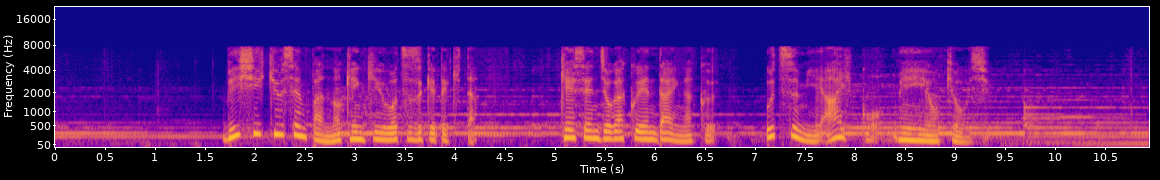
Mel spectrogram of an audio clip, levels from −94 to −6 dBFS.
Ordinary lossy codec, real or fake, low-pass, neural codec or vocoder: none; fake; none; codec, 16 kHz, 8 kbps, FunCodec, trained on Chinese and English, 25 frames a second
